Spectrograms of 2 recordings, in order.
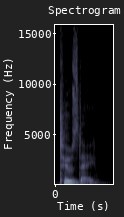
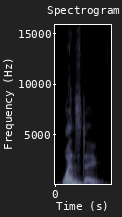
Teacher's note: The weight, the stress is always on the first part, not on day.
